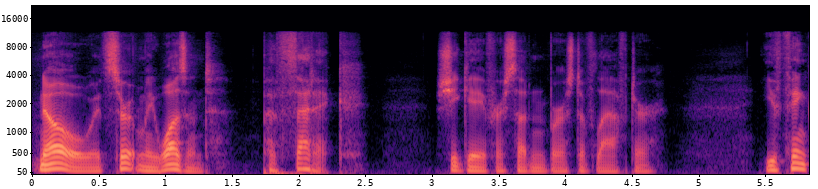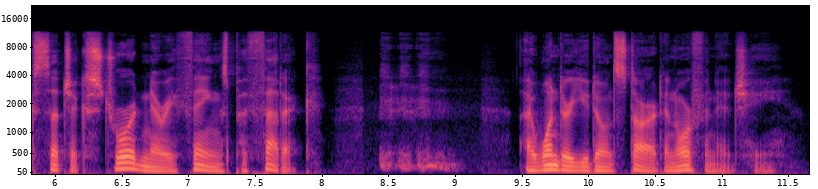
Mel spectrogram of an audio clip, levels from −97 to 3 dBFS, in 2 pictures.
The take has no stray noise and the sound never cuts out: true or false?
false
